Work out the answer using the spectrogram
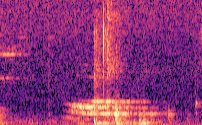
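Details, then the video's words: A female domestic cat gives a drawn-out, slightly wavering meow in a quiet room. "Estão ouvindo o miado do meu gato?"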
